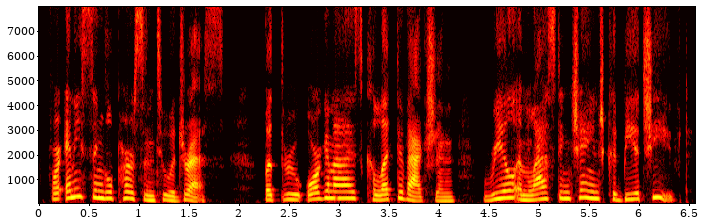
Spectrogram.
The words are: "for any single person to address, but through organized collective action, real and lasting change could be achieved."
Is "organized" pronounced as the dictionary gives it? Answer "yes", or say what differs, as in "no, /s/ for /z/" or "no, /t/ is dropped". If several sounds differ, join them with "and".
yes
